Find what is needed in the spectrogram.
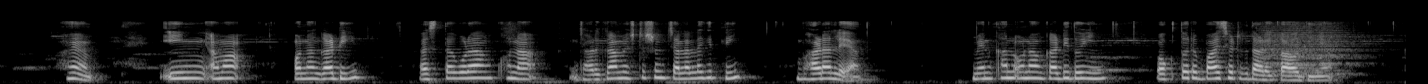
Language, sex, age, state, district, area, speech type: Santali, female, 18-30, West Bengal, Jhargram, rural, spontaneous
